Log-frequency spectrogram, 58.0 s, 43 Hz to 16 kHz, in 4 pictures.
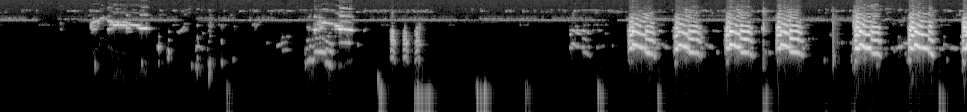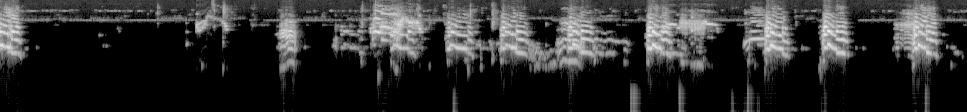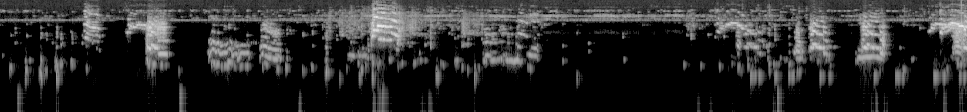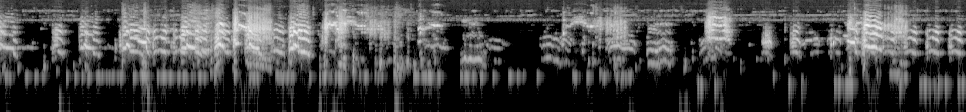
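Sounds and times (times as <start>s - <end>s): gull calling: 19.6s - 27.3s, 29.4s - 33.4s, 40.0s - 58.0s.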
